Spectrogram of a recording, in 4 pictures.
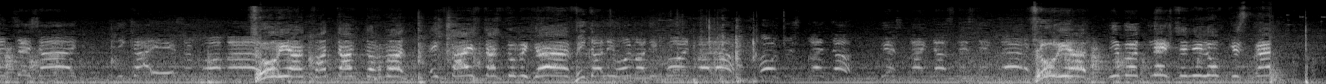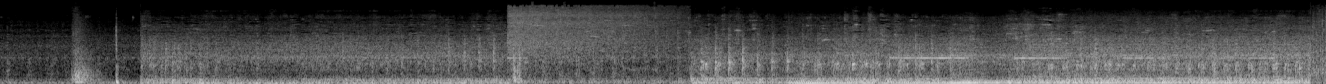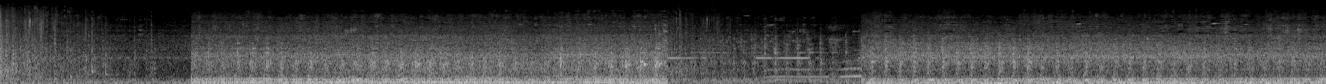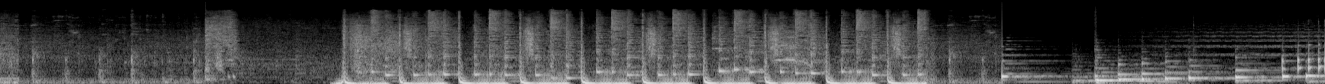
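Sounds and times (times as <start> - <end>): heavy engine running: 0.0 - 50.0
knocks: 12.7 - 14.7.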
